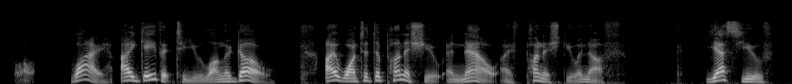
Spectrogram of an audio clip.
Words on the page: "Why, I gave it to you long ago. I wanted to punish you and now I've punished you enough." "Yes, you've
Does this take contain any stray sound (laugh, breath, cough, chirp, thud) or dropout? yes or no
yes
